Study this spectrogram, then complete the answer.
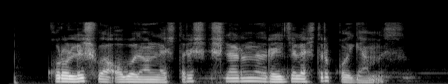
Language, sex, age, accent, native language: Uzbek, male, 25-34, Jizzax, Uzbek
